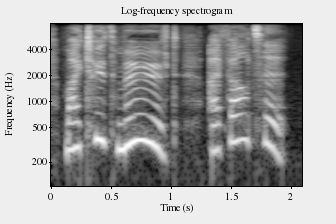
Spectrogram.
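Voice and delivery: high, bubbling with news; excited. Acted. Boy telling teacher his tooth moved, excited. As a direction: squeal it like big news.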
